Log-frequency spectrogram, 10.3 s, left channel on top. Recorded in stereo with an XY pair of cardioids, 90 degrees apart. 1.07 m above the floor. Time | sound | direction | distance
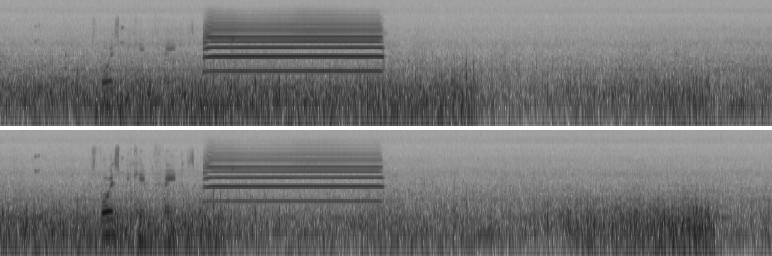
1.2 | a man speaking | 60° right | ?
2.7 | a trumpet | 40° left | ?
